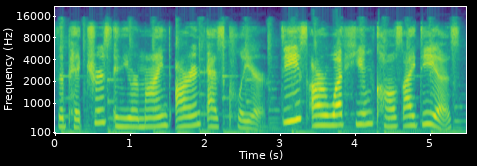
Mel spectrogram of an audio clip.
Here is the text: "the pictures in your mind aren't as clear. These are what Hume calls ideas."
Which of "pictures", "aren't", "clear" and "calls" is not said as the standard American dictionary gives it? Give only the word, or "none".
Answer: none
